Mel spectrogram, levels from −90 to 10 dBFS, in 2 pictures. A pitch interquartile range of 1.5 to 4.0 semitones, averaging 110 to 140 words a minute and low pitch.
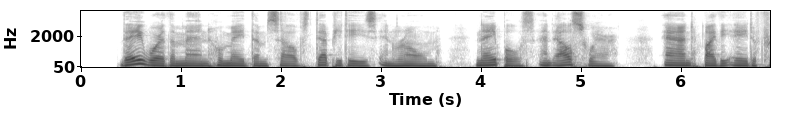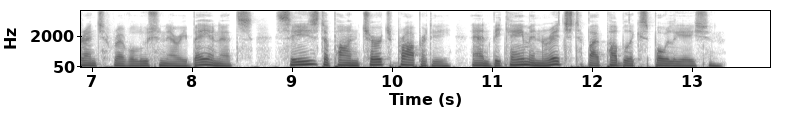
Yes: average, 2.8 semitones; slow, 135 wpm; low, 115 Hz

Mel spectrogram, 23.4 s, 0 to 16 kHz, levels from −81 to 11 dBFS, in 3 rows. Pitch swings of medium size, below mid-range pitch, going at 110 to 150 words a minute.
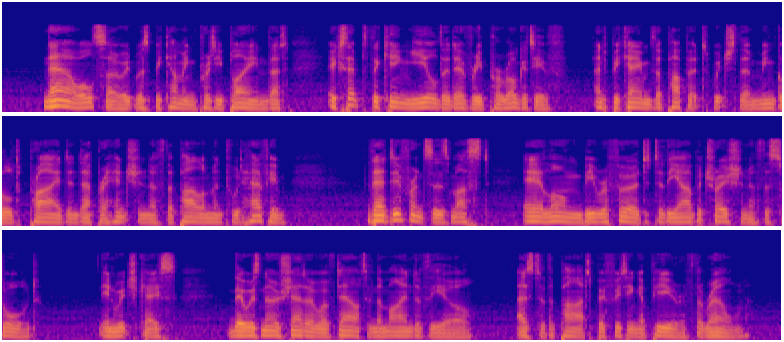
No: average, 3.2 semitones; low, 100 Hz; average, 175 wpm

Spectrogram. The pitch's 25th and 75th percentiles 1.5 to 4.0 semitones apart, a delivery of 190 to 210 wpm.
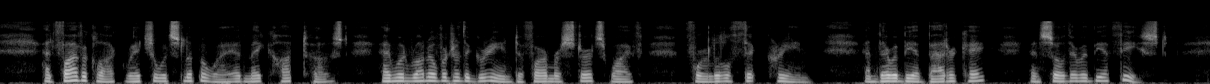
Yes: average, 3.3 semitones; average, 200 wpm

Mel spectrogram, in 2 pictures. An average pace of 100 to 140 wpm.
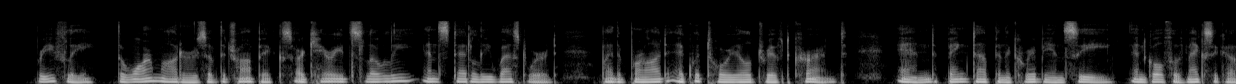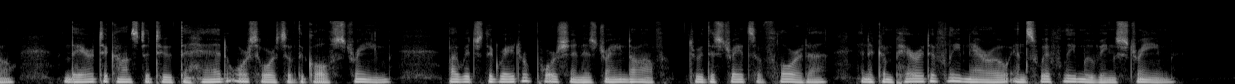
No: average, 150 wpm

